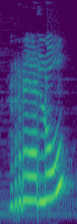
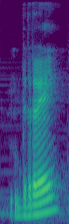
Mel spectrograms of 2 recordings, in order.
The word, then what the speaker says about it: reloj: Reloj. Reloj. Reloj. Reloj. Reloj. Reloj. Reloj. Reloj. Reloj. No, I don't need to roll my L there. Reloj.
